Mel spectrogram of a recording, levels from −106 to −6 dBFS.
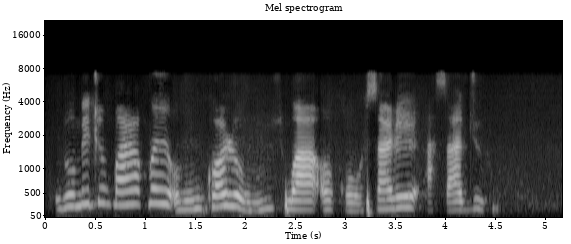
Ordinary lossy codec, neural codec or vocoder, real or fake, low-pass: Opus, 64 kbps; codec, 16 kHz, 2 kbps, X-Codec, HuBERT features, trained on general audio; fake; 7.2 kHz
